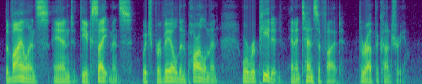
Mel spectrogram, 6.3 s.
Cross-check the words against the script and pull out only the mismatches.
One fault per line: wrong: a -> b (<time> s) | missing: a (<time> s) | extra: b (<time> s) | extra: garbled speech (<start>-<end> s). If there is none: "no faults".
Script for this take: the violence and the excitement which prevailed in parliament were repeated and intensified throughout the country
wrong: excitement -> excitements (1.3 s)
